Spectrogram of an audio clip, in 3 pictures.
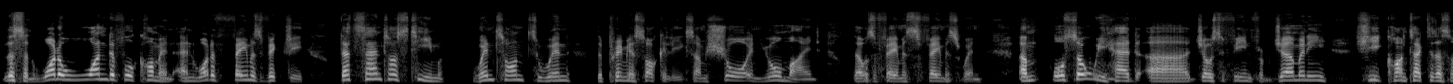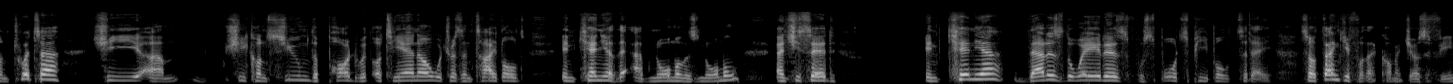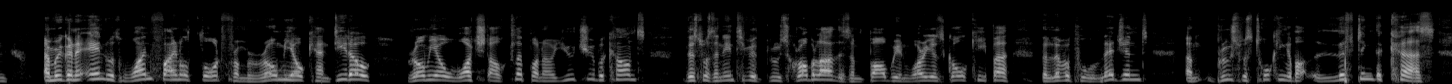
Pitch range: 165-215 Hz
